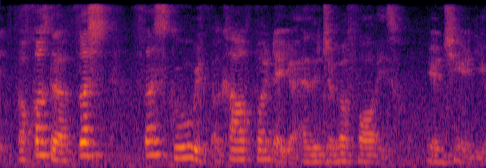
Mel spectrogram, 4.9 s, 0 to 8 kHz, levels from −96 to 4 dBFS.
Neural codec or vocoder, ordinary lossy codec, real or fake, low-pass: vocoder, 22.05 kHz, 80 mel bands, Vocos; MP3, 64 kbps; fake; 7.2 kHz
